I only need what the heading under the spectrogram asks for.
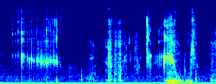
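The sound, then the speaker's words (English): Crunching and chewing of a spicy snack: a run of many crisp, brittle bites and chews close together. A low steady hum runs underneath, and no one speaks. “he loves when people eat on their podcast. So I thought I'd do that.”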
